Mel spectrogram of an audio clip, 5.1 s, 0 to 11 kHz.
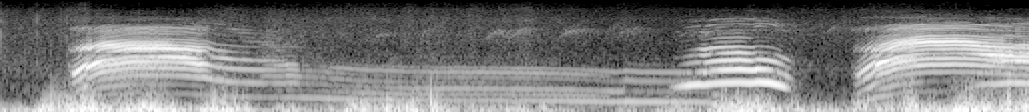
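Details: Two stray cats in Japan in a vocal quarrel, one perhaps Dufy, filmed with a GoPro HERO8: a harsh, rising yowl flows into a long, steady, moaning wail, then breaks into another rising, strained cry, with low rumbling background noise.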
